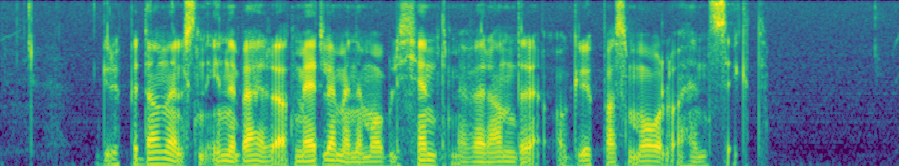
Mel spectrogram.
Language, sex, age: Norwegian, male, 32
